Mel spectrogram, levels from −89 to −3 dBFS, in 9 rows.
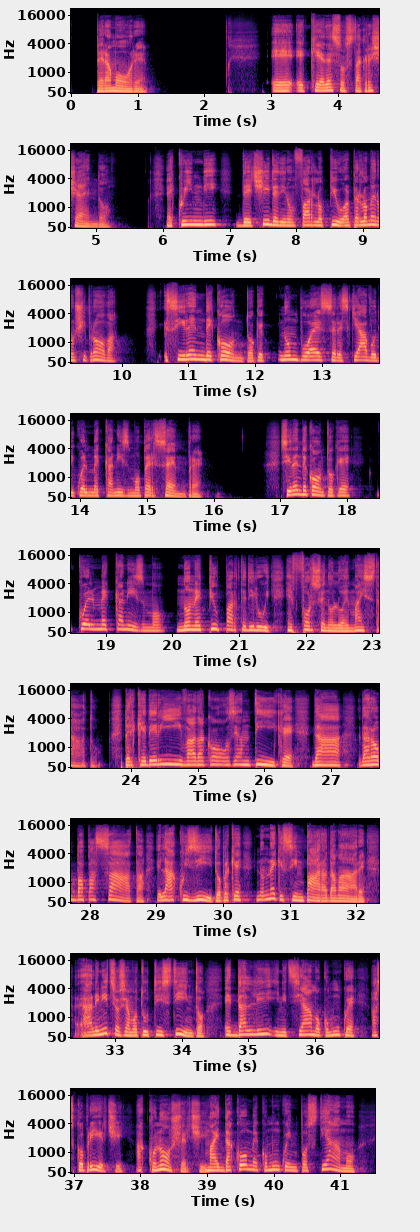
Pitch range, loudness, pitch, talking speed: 135-180 Hz, -19 LUFS, 155 Hz, 130 wpm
